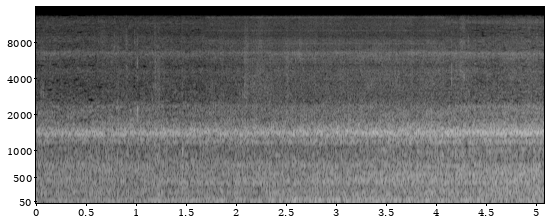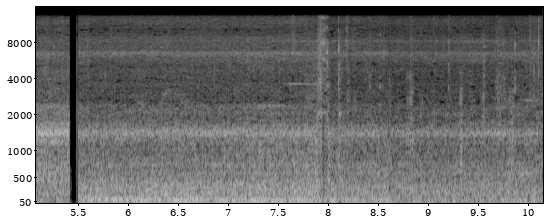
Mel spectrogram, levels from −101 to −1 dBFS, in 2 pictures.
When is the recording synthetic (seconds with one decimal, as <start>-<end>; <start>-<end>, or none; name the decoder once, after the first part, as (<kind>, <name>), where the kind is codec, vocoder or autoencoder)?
1.7-4.1 (autoencoder, DAC-VAE)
